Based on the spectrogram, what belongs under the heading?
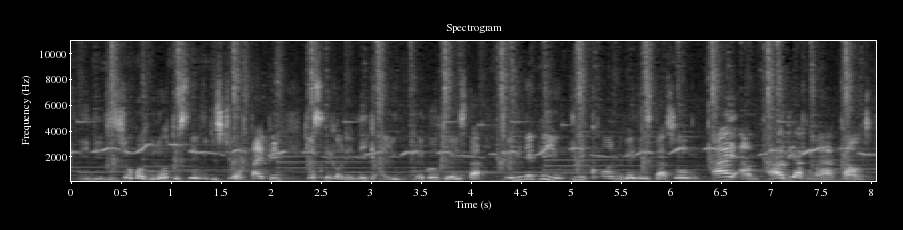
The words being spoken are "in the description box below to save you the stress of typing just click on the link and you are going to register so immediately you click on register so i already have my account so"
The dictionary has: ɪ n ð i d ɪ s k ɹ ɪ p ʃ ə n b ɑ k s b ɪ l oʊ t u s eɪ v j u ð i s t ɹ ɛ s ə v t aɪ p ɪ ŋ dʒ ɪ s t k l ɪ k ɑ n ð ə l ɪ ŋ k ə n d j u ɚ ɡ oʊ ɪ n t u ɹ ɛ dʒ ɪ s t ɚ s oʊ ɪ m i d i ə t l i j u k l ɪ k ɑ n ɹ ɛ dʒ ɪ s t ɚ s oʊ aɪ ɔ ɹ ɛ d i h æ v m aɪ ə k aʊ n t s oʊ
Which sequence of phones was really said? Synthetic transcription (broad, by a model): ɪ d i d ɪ s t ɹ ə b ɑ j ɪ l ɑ t u s eɪ v j u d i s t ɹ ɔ ə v t aɪ p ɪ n dʒ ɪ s k l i k ɑ n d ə n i k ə n j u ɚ ɡ oʊ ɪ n t u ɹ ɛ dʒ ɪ s t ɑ s oʊ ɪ m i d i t l i j u k l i k ɑ n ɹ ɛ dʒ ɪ s t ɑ s oʊ aɪ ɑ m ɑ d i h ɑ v m aɪ ə k aʊ n t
